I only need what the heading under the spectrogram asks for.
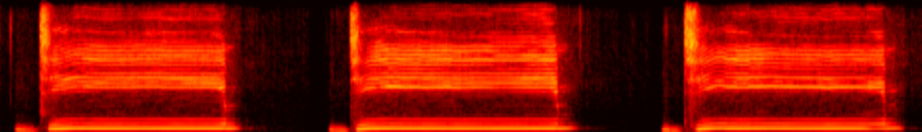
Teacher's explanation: जुबान का दरमियानी हिस्सा ऊपर तालू पर लगता है तो एक हर्फ अदा होता है · آخری لیٹر ہمارا جیم ہے. زبان کا درمیانی حصہ اوپر تالو پہ لگتا ہے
